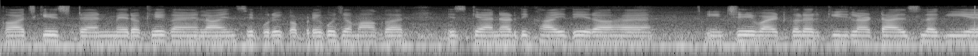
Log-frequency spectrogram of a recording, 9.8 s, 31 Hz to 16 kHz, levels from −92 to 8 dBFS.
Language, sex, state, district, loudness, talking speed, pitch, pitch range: Hindi, female, Chhattisgarh, Raipur, -15 LUFS, 165 wpm, 150 Hz, 150-155 Hz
